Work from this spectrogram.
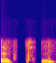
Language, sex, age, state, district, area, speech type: Hindi, male, 18-30, Uttar Pradesh, Chandauli, urban, conversation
